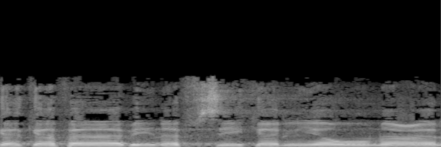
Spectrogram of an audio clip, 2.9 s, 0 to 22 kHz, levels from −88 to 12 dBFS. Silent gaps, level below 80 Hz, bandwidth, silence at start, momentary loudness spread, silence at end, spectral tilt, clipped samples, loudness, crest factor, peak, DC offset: none; -62 dBFS; 11 kHz; 0 s; 5 LU; 0 s; -4 dB/octave; under 0.1%; -12 LUFS; 12 dB; 0 dBFS; under 0.1%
